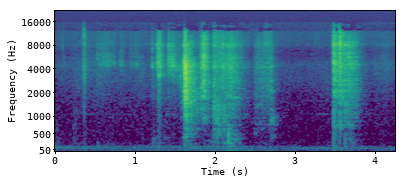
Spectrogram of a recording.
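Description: Several brief paper rustles and light knocks on a tabletop as paper is handled and small objects, a crayon and a metal earring, are set down; the loudest comes about a second and a half in, with one more near the end.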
